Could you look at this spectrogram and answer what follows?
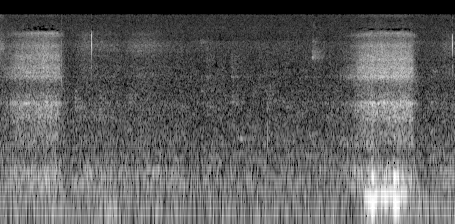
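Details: A female Corgi asleep and tired after a big day at the dog park, with low rumbling noisy breaths and a louder snorting breath near the end; loud dog snoring.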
